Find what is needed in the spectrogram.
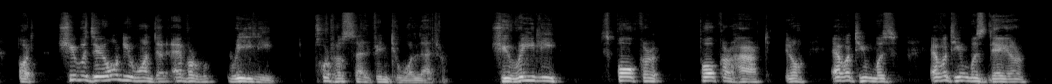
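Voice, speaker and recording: Speaking with a Limerick accent, a man uses a fairly high, somewhat breathy voice with lively intonation, a moderate pace and long, frequent pauses. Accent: Irish, East Limerick. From Ireland. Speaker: storyteller. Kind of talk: interview answer, personal storytelling. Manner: chatty, conversational.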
